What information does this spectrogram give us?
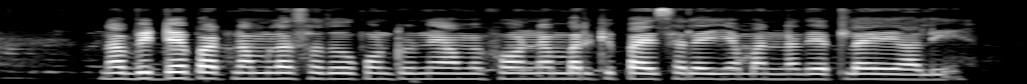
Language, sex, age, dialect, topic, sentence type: Telugu, female, 31-35, Telangana, banking, question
